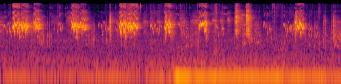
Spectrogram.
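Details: Several budgies having fun, chirping and singing together: a steady run of loud, scratchy squawks roughly every second, and a faint low hum in the background.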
